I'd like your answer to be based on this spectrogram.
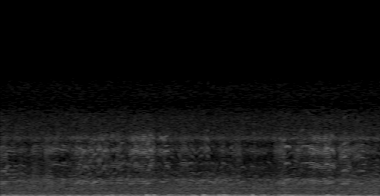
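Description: A large flock of pink-footed geese honks continuously on a frosty morning, a dense, distant-to-mid-range chorus of overlapping calls with steady background rumble and no speech.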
